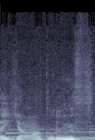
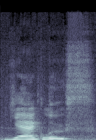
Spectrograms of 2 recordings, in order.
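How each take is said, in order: First: The name is said to rhyme with 'Smogtooth'. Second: The name ends like 'loose' said with a lisp. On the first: "rhyming with Smogtooth" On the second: "Like, loose with a lisp"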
